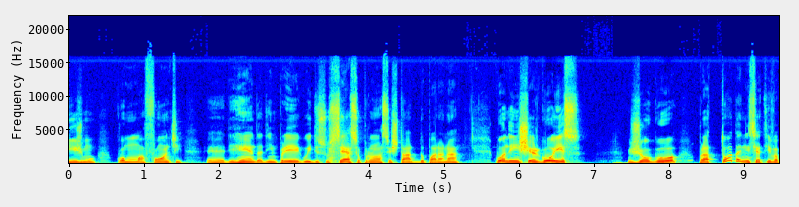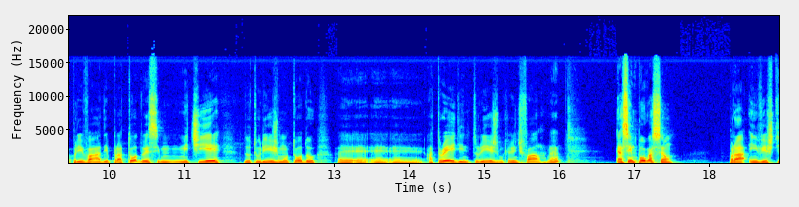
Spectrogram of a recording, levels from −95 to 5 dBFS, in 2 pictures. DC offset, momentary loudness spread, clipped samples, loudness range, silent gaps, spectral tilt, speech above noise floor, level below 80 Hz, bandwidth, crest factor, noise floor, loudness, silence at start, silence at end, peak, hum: under 0.1%; 11 LU; under 0.1%; 4 LU; none; -6 dB/octave; 40 dB; -36 dBFS; 16.5 kHz; 16 dB; -55 dBFS; -16 LUFS; 0 s; 0 s; 0 dBFS; none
